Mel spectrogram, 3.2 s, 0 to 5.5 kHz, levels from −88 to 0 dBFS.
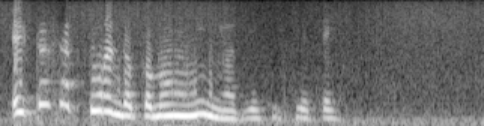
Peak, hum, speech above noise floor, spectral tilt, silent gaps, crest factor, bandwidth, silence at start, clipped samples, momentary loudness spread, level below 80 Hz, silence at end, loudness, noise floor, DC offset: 0 dBFS; none; 24 dB; -9.5 dB/octave; none; 10 dB; 5.4 kHz; 0.05 s; 3%; 16 LU; -36 dBFS; 0.45 s; -8 LUFS; -32 dBFS; under 0.1%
